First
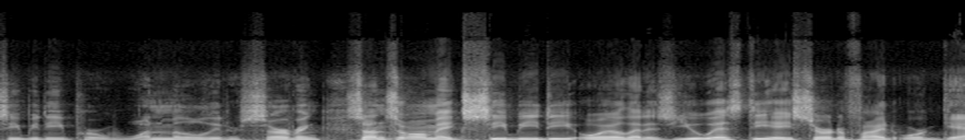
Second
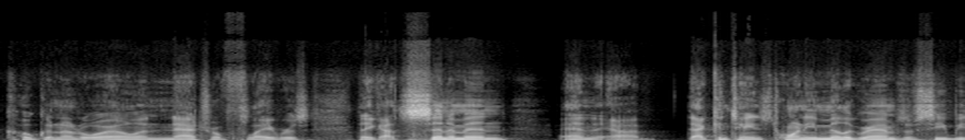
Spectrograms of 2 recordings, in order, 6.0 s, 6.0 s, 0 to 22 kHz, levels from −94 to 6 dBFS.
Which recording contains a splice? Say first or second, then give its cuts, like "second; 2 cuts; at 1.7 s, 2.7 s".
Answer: first; 1 cut; at 2.1 s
